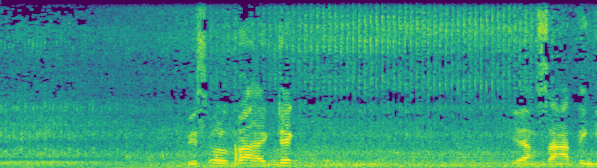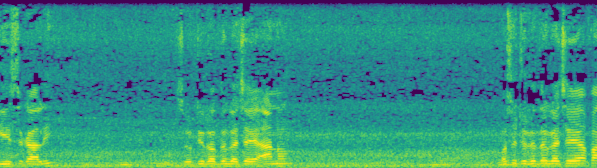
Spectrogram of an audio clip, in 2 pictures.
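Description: A bus engine rumbles steadily as the bus pulls slowly away.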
